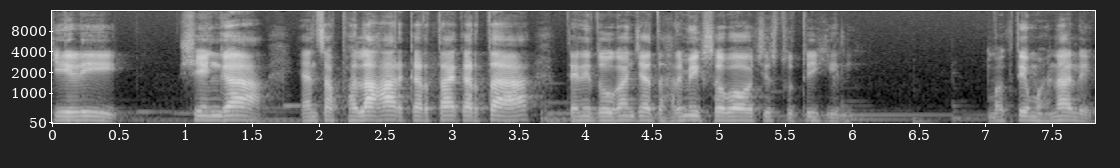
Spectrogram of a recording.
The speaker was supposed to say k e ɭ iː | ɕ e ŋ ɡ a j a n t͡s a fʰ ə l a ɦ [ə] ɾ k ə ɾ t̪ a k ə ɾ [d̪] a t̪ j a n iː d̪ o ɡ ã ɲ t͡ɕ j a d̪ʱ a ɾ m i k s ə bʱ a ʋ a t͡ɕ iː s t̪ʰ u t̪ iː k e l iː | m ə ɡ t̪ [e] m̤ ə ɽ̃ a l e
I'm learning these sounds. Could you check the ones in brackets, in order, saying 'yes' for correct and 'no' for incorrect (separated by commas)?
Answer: no, no, yes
